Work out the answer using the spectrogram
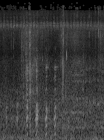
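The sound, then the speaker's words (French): Hens cluck faintly in a farmer's first henhouse, which holds around ten birds. Several short, soft clucks come in quick succession around the middle, over a steady hiss. “Puis là où il y a la cabane, là, ça c'est mon premier poulailler. C'est le poulailler où j'ai commencé”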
